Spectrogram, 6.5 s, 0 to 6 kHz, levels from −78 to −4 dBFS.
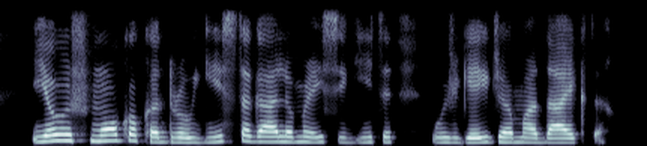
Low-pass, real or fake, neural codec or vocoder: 5.4 kHz; fake; codec, 24 kHz, 1.2 kbps, DualCodec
